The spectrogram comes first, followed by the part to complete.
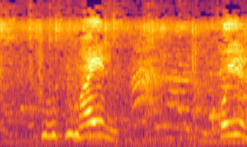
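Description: Children's voices: a few short spoken words or calls in the first second, then a quieter lull.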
